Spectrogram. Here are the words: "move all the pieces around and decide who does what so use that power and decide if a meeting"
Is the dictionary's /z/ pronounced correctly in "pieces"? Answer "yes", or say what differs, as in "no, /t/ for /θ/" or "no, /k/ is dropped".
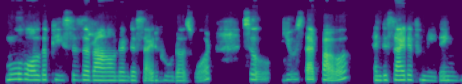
yes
